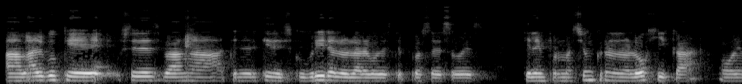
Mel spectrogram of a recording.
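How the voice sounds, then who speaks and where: A young woman education advisor, a native Spanish speaker, giving a webinar lesson in a clear, patient way, stressing points by repeating words. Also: on the low side, darkish tone. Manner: clear, patient explaining with fillers and repeated emphasis.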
